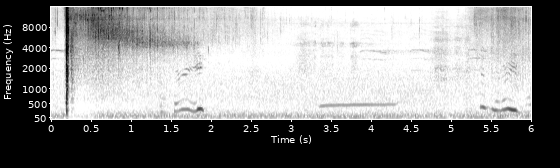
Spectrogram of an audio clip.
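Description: A single sharp crack just after the start, trailed by about a second of high hiss, with brief voiced sounds later.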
